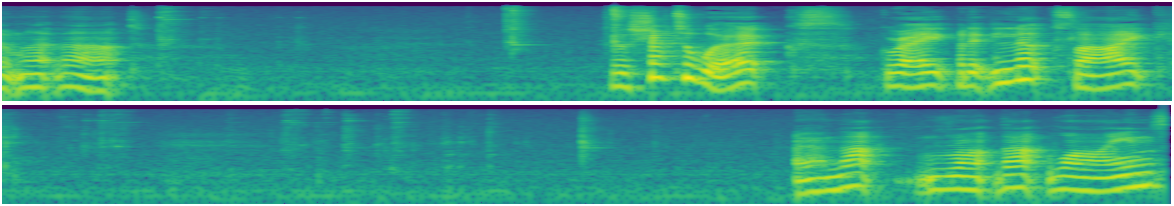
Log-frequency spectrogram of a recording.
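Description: A woman speaks calmly and close by, pausing between phrases.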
